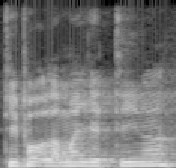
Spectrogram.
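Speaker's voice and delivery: ordinary talk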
